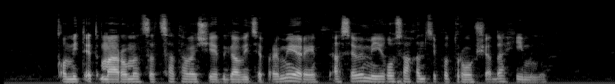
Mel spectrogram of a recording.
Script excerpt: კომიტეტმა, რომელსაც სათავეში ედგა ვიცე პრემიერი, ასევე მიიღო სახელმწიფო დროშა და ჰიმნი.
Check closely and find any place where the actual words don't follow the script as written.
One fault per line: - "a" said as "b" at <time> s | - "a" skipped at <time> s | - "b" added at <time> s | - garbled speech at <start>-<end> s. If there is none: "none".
none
